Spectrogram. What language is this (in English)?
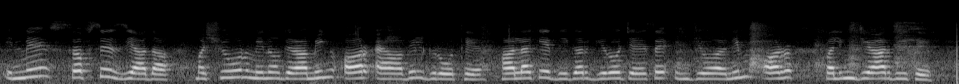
Urdu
